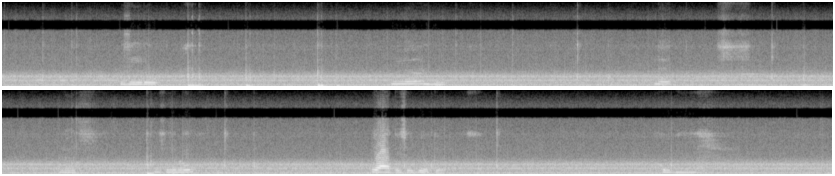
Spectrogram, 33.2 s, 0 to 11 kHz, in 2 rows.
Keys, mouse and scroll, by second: 3.8 BackSpace, 6.9 scroll up 1, 8.9 click, 11.4 middle click, 13.1 click, 15.3 middle click, 17.9 click, 19.4 KP_0, 20.9 middle click, 21.9-22.8 scroll down 1, 24.6 middle click, 25.8-26.4 scroll down 1, 26.4 middle click.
